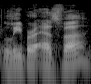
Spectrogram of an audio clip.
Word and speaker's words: Libra Esva: Yeah, there is a lot of history around that, and thank you for pronouncing it correctly, Libra ESVA.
